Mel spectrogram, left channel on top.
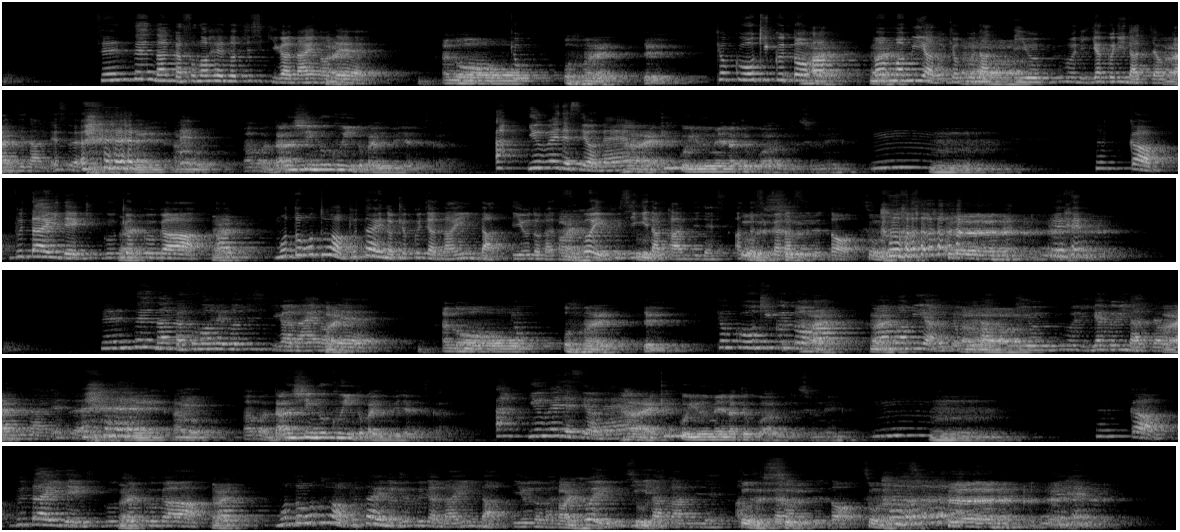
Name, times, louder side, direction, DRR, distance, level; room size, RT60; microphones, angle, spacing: voice 1, 1.0-3.7 4.5-5.2 7.1-8.3 8.7-13.2 13.5-13.7 16.7-18.1 20.4-21.5 22.7-23.3 23.6-25.9 26.2-30.9 31.2-32.0 32.3-33.1 33.5-33.6 34.0-34.4, left 3 dB, 65° left, 5 dB, 0.4 m, -28 dB
voice 2, 4.4-5.2 5.6-6.1 6.4-6.7 8.0-8.3 8.7-9.0 9.6-10.2 11.6-11.9 12.6-13.8 14.2-16.2 17.9-20.2 21.0-21.8 24.7-24.9 25.6-25.8 29.1-29.4 29.9-30.0 30.9-31.6 32.2-32.6 33.0-34.5, right 1 dB, 15° right, 0 dB, 0.4 m, -28 dB
4.5 x 2.6 x 2.3 m, 0.94 s
head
